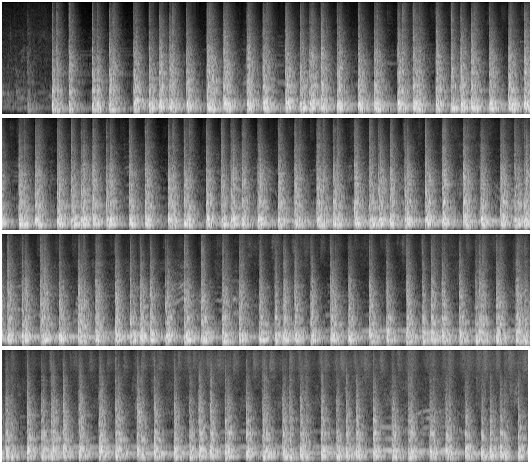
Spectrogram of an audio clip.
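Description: Two tall upright huehuetl drums beaten together in a fast, steady rhythm for Aztec dance, starting about a second in.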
